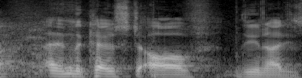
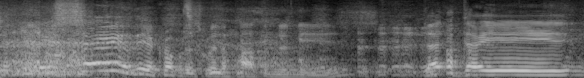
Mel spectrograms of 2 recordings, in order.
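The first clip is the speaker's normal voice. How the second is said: slow, higher, laughing through it; laughing slow recital; 7 semitones higher, 3 dB louder than usual. Acted. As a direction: drag the phrase out laughing.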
